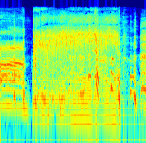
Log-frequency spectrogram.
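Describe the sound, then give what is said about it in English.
A voice blows a long, loud, buzzy raspberry imitating Harvey farting, sputtering for about two seconds after a brief voiced sound and ending in a few short bursts. “Yeah, of course he farts when he comes.”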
